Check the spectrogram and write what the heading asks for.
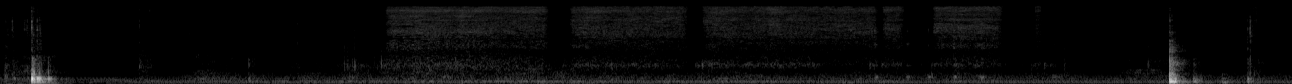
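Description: A hairbrush drawn through a damp section of human-hair wig: four hissing strokes, each a second or more long, starting about four seconds in. A thump just after the start, the loudest sound, and another thump with a couple of small knocks near the end.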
